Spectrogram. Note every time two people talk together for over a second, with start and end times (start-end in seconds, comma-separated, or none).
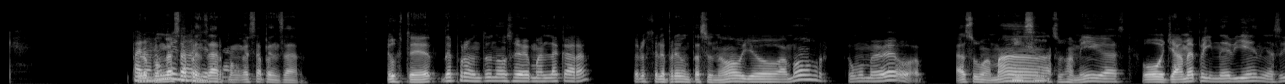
1.3-2.6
